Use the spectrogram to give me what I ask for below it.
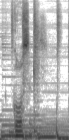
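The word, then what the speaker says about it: Gosens: ways of saying that there's no umlaut you do say the g it's gorsuch okay well in any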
